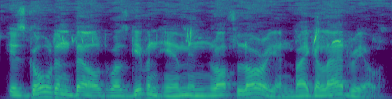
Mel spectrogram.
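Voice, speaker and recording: An actor playing an earnest, weary hobbit on a quest in a fantasy radio drama, speaking in formal, old-fashioned phrases. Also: male voice, lowish voice, normal speed, a little hiss or hum, close to an everyday voice. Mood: grieving, weary. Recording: dull lo-fi audio with birdsong behind.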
